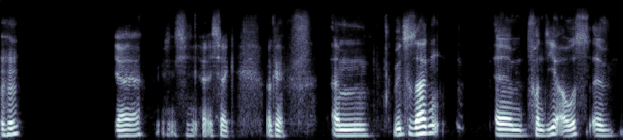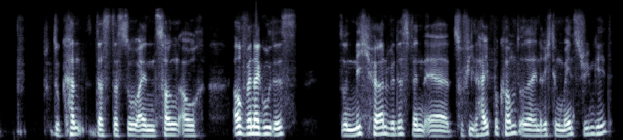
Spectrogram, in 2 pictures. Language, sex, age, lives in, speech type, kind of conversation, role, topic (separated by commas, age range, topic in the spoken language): German, male, 20-24, Germany, conversation, podcast, host, Wie bringst du unterschiedliche Musikgeschmäcker unter einen Hut?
